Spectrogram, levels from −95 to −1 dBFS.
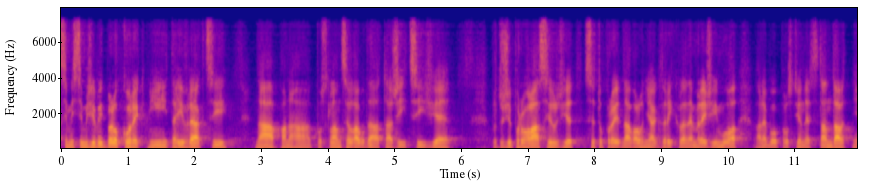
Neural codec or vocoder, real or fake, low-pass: codec, 16 kHz, 0.7 kbps, FocalCodec; fake; 7.2 kHz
